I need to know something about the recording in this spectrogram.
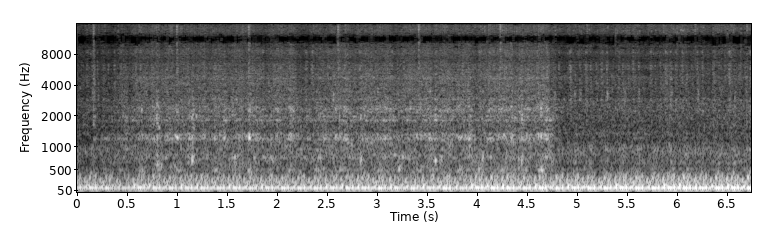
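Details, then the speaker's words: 2006 Ford Escape that sat locked up over two years, freed about 10 rotations and spitting oil: the starter turns it over slowly with a steady low whir, pulsing about three times a second, no firing. "see if it'll spin over with the starter now that we know it's freed up yeah spin it over like a little"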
